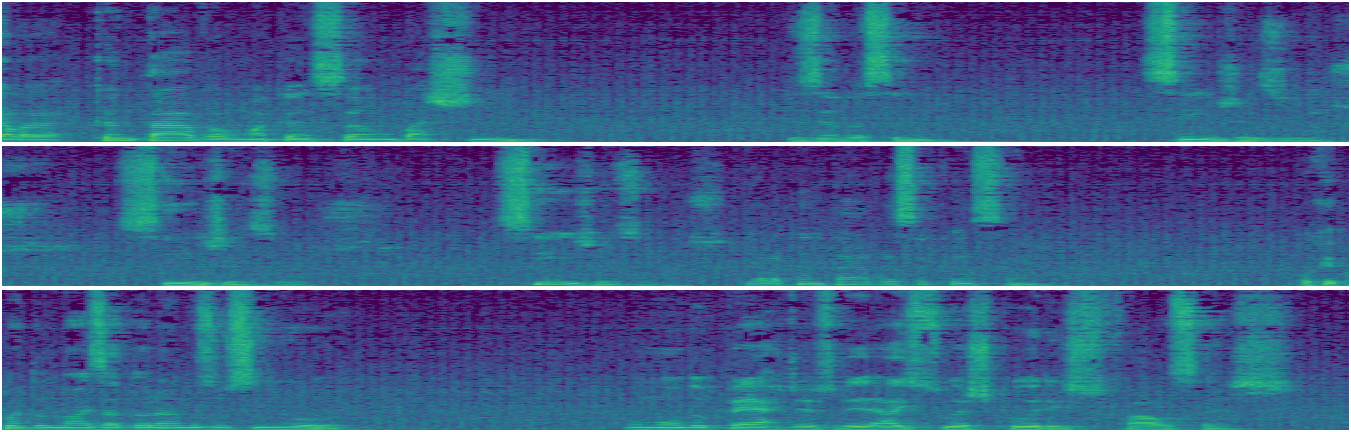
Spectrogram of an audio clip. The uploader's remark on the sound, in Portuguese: Essa pregação foi gravada no culto de 09-11-2008 na Igreja Evangélica Congregacional do Lins.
